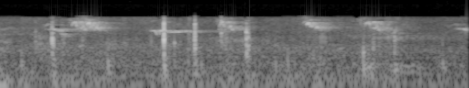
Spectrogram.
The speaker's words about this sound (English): Another beautiful bird song filled morning.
